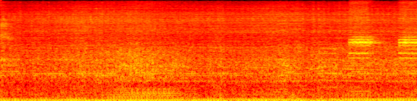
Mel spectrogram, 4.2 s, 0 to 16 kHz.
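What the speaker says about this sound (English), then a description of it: "Horn is typical Honda Activa ka horn, updated version." Two short, bright honks from a motorcycle horn like a Honda Activa's, fitted to an 1800cc bike, cut through steady engine and road traffic rumble near the end.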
